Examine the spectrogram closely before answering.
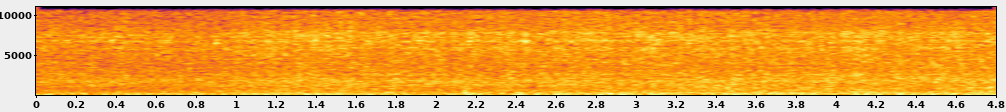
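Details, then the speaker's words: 2003 Ford Explorer that failed inspection for misfire, after replacing a bad ignition coil; low, even idle with no stumble or skip, smoothing further with slight throttle. "Running smoother than it was. And once I put some pressure on it, it smooths right out. I like it."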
